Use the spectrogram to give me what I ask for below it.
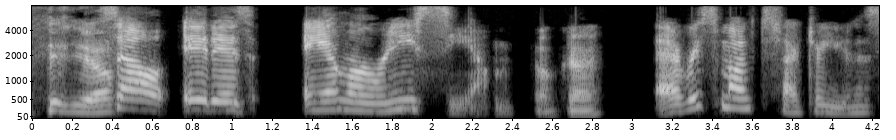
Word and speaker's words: americium: So it is americium.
